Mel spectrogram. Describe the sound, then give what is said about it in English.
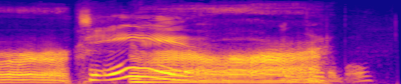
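A person imitates their dog's sleepy growl when she is touched while sleeping, making a drawn-out grumbling groan that bends up and down in pitch for a few seconds before trailing off. “but most of the time she doesn't like to be touched when she's sleeping. Aww. And she'll just go.”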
